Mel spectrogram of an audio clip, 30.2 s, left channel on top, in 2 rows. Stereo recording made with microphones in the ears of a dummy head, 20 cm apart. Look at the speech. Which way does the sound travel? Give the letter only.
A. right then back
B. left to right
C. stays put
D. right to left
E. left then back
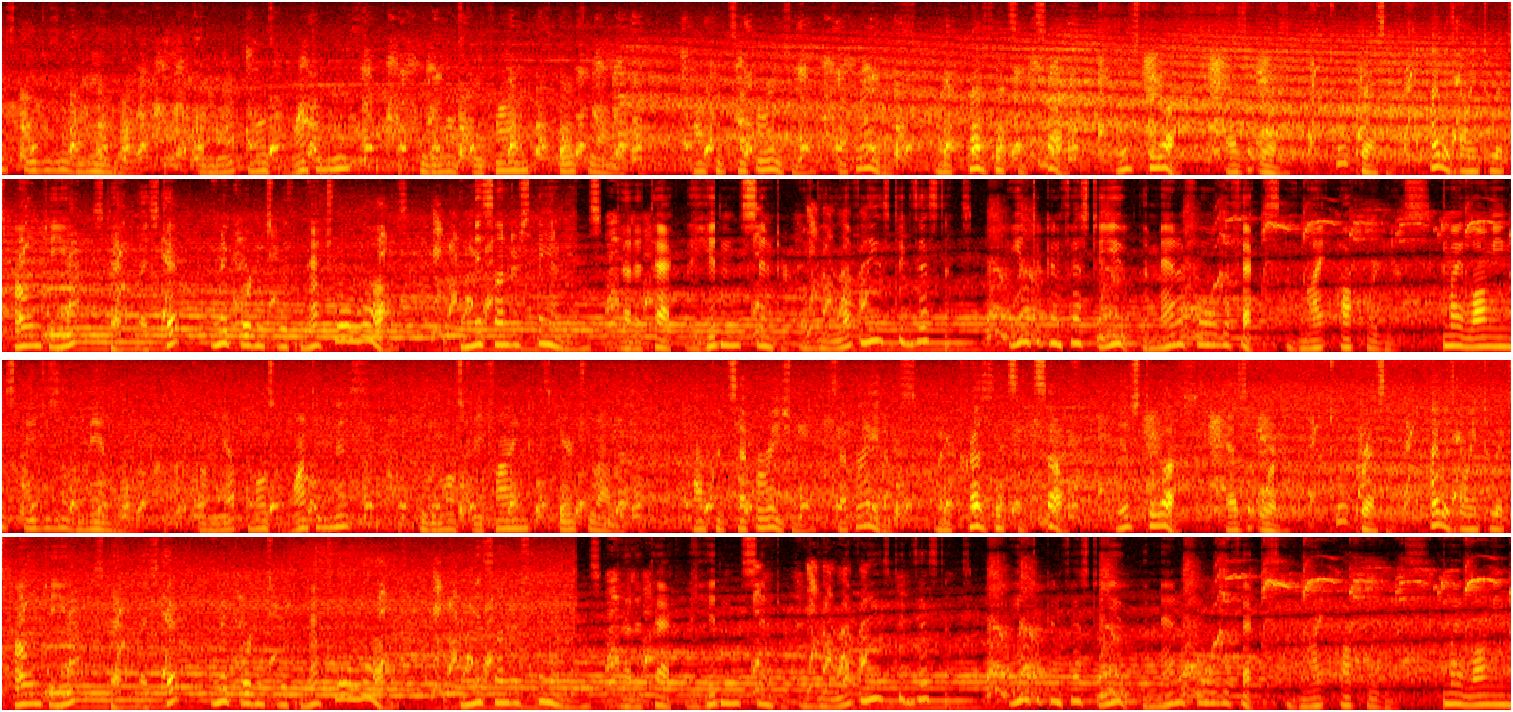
D.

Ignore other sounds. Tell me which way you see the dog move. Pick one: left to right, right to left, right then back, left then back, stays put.
left to right.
